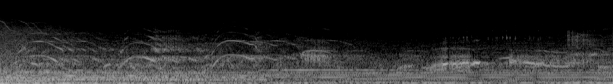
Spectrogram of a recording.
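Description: Dolphins whistling underwater: a string of short rising-and-falling whistles, with a longer wavering whistle late on, over sustained orchestral score.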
